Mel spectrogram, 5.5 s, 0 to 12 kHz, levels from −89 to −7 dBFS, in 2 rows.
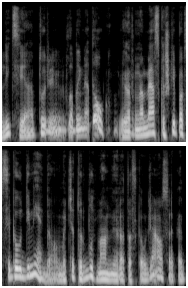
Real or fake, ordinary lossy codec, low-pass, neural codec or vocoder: fake; MP3, 96 kbps; 10.8 kHz; codec, 44.1 kHz, 3.4 kbps, Pupu-Codec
